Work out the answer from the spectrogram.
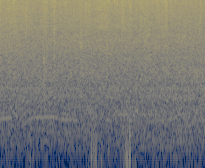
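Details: Steady hiss like rain or rushing water, with a couple of soft low thuds, and no animal voice.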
